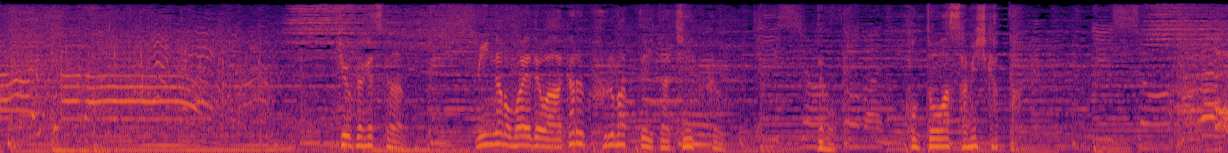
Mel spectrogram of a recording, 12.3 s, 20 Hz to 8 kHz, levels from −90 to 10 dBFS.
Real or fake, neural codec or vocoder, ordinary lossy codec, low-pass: real; none; AAC, 32 kbps; 7.2 kHz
